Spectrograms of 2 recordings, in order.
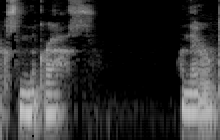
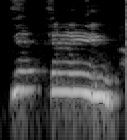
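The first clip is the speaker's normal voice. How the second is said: soft cheer; 12 semitones higher, 6 dB quieter than usual. Real, not acted. Cheering at happy end.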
